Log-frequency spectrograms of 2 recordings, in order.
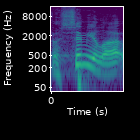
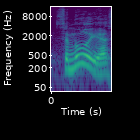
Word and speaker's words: SIMULIA: doosy stem is the director of simula which is a product of a company simulia sorry thank you I got to say it right since I I said dooc stem correctly but um uh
